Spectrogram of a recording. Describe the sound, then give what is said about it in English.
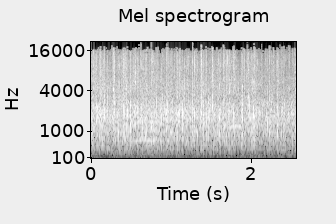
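An audience at Oak Creek Assembly in Milwaukee, Wisconsin claps their hands in praise in a dense, steady burst of applause that holds evenly loud throughout, with many overlapping claps blending into a continuous crackling wash and no voices standing out. “If you want it, then clap your hands and praise Him for it.”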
